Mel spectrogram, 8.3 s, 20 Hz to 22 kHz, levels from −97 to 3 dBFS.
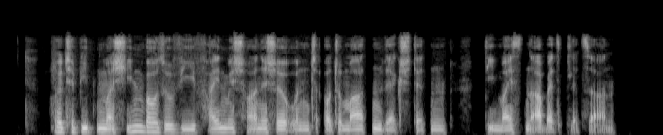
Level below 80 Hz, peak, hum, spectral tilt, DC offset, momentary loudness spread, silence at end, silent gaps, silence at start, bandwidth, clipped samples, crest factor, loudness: -64 dBFS; -4 dBFS; none; -4 dB/octave; under 0.1%; 11 LU; 0.65 s; 5.97-6.05 s; 0.65 s; 7.8 kHz; under 0.1%; 22 dB; -25 LUFS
